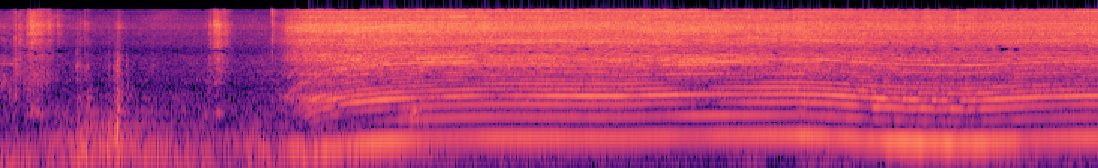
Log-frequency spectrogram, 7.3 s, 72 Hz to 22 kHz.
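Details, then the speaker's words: Finishing sander (3991 DWE 6411) running normally after replacing the 6001 bearing and platen; motor spins up to a smooth steady hum with even sanding rasp, no bearing growl or rattle. "kaabay so Ayos mga kabay maganda na uli yung yung tunog niya at saka yung pagsa Sander Okay na"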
